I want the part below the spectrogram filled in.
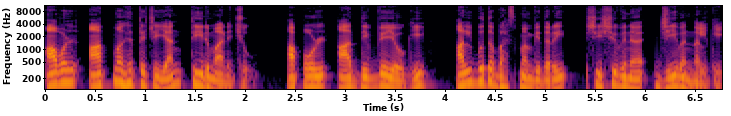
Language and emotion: Malayalam, neutral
